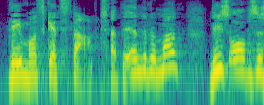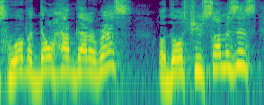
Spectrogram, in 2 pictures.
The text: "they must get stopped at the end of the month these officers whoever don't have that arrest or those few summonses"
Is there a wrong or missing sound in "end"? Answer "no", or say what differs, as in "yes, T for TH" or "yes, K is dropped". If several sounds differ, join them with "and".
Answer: no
